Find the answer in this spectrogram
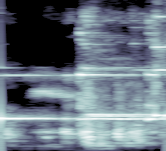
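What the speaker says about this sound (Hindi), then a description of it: "जंगलों के पार्श्व में ये घंटियां इसको कितना सुरम्य बना रही हैं।" Temple bells ring at Hat Kalika temple amid dense deodar forest in Kumaun, Uttarakhand, a bright sustained metallic ringing with overlapping strikes, fairly loud and close, without talk.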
